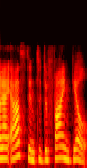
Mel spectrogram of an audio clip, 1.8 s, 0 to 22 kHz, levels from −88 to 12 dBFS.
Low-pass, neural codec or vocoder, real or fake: 7.2 kHz; codec, 16 kHz, 2 kbps, FunCodec, trained on Chinese and English, 25 frames a second; fake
